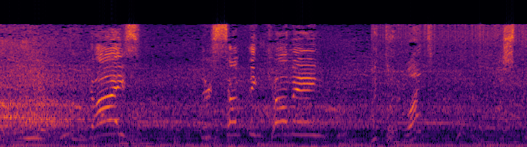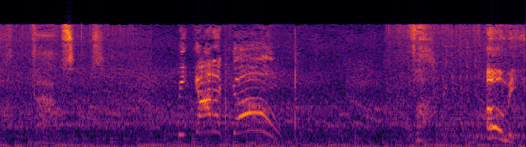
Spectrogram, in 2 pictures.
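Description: A young man speaks uneasily.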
